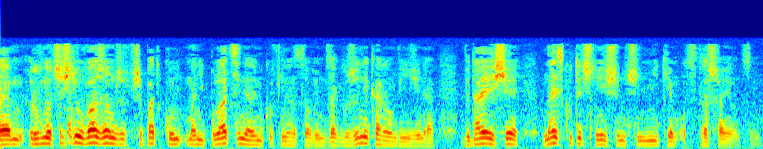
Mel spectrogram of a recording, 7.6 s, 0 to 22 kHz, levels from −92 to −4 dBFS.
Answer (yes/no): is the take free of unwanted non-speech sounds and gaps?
yes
